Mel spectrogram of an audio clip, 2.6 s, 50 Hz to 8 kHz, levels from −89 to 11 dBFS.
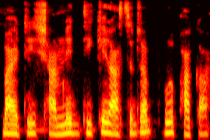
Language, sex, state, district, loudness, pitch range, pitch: Bengali, female, West Bengal, Jhargram, -19 LUFS, 185-215 Hz, 205 Hz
